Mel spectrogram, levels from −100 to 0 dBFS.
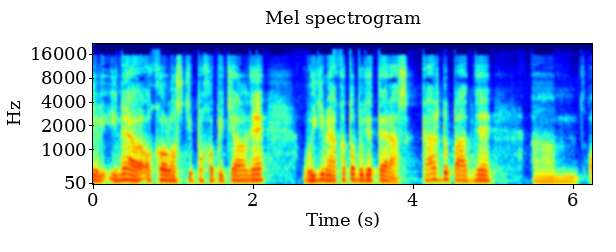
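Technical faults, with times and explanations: No technical faults can be heard in this speech clip. Nothing in the audio calls for a time or an explanation.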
